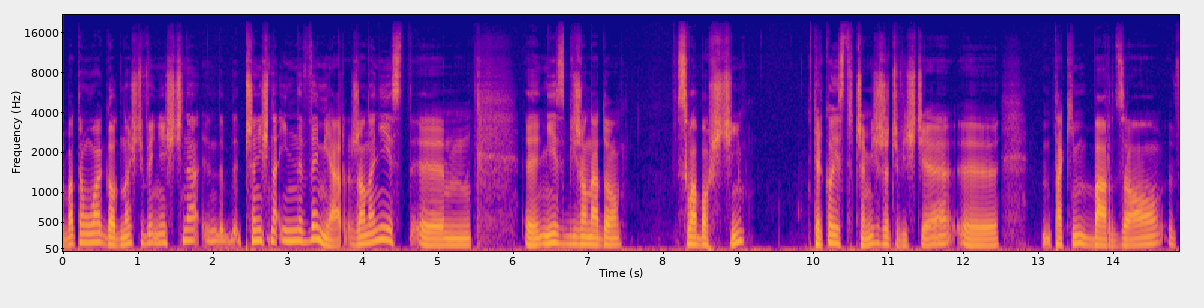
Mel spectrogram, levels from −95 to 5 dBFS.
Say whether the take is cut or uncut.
uncut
